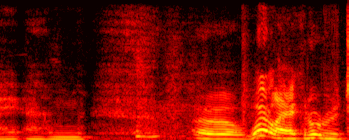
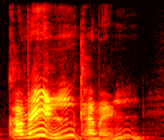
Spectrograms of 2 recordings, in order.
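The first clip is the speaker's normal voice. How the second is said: brisk call through the door, first one louder; vice principal calling; 6 semitones higher, 7 dB louder than usual. Acted. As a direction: beckon a visitor in cheerfully.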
